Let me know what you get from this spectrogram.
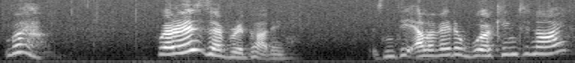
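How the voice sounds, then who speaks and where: Frightened, haunted woman, swooping pitch. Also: big pitch swings, pushed and bright, full character voice, low-quality recording. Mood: uneasy. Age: 30s. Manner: anxious, dramatic, halting. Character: frightened single woman haunted by her mother's killer. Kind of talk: 1940s radio suspense drama acting. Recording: old radio recording, faint music behind.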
